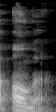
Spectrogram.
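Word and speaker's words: augur: ठीक है, इसका प्रोनाउंसिएशन होगा ऑगर।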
